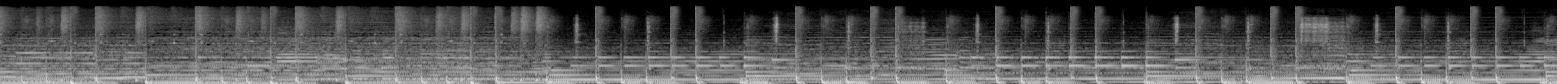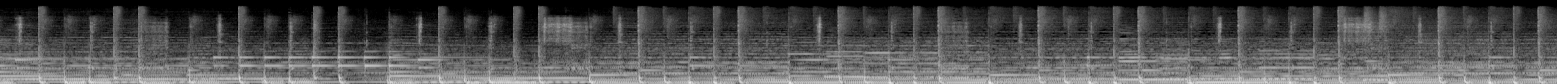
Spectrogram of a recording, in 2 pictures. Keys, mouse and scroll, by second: 1.0 ctrl+z, 6.4 middle click, 12.2 s, 15.0 right click, 19.4 scroll up 1, 20.4 alt+click, 26.2-28.3 scroll down 1.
